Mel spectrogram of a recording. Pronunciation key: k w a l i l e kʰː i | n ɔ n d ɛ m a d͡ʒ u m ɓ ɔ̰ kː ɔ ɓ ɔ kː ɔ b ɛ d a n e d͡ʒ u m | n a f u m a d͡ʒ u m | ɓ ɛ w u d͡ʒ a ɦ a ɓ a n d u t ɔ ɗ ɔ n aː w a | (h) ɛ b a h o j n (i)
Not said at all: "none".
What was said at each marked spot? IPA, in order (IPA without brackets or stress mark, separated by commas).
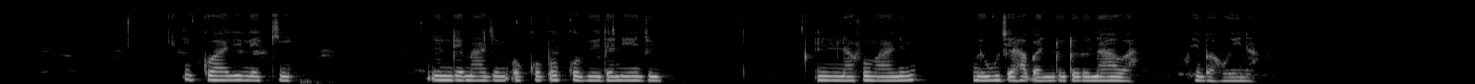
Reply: h, a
